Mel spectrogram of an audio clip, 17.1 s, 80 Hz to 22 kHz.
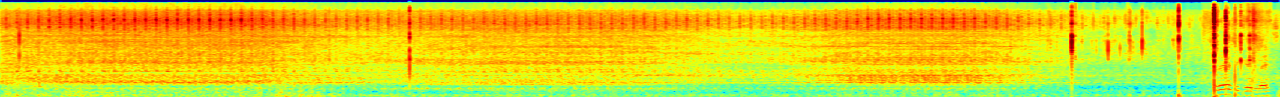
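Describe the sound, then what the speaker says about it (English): A 1952 Mercedes-Benz 300 Cabriolet D with twin Solex carburetors idles with the microphone down by the engine, giving a steady, close mechanical hum with light knocking texture and a few sharp clicks near the end. "I'll get the microphone down by the engine itself, and we can get a good listen to it running as it idles."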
